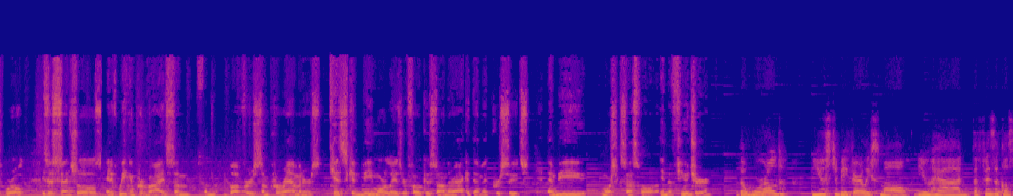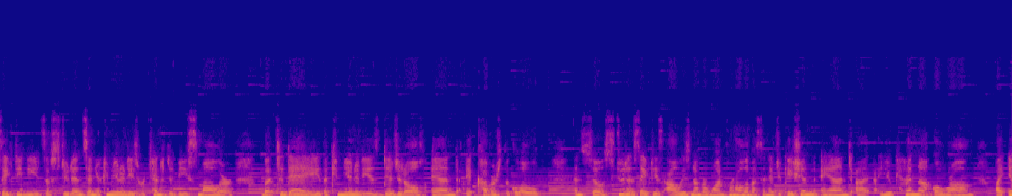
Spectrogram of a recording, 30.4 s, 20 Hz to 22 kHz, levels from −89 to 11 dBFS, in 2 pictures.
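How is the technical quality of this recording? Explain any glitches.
Nothing in this recording comes across as a glitch, so there's nothing here that needs explaining.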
